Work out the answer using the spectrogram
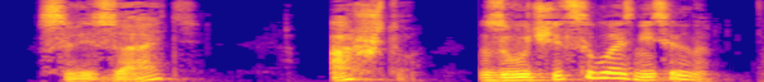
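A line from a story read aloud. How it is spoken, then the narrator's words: Languid seductive purr. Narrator (Russian): томно промурлыкал я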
